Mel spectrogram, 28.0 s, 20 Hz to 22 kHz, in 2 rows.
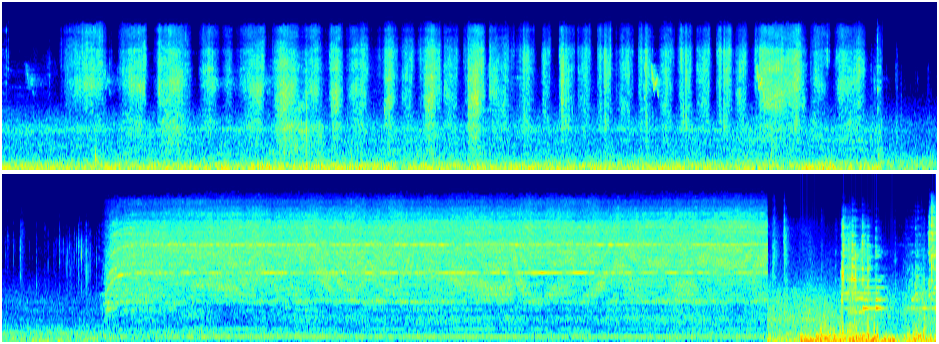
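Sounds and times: paintbrush scrubbing on rough surface: 0.9s - 13.2s
steady low rumble: 25.5s - 28.0s.

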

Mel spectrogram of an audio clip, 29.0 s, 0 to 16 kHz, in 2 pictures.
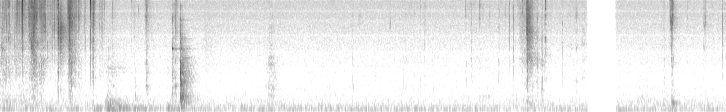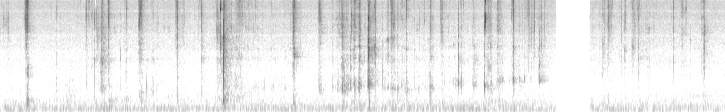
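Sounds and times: slime squelching and popping: 0.0s - 2.1s.

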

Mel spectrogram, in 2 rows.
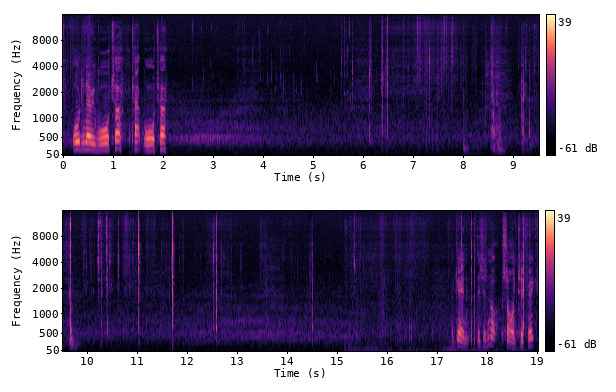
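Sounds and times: water trickling into plastic tub: 2.5s - 6.2s.

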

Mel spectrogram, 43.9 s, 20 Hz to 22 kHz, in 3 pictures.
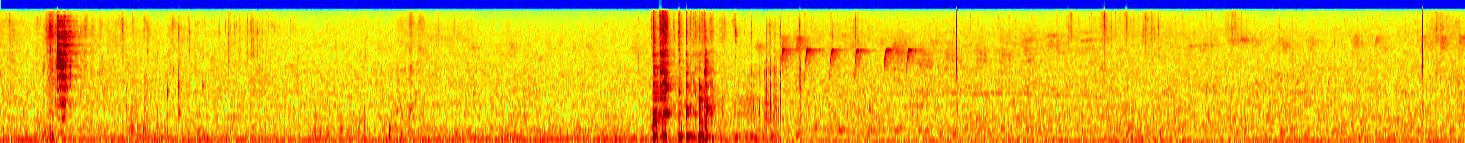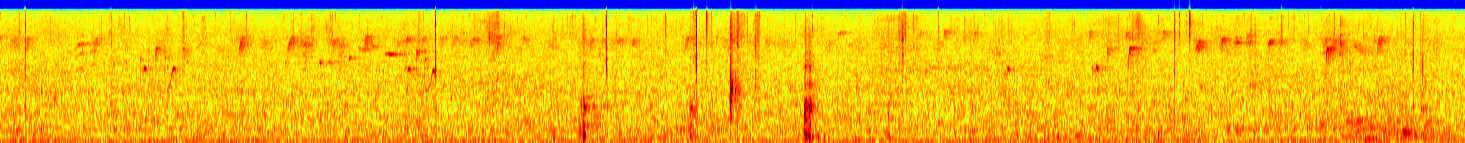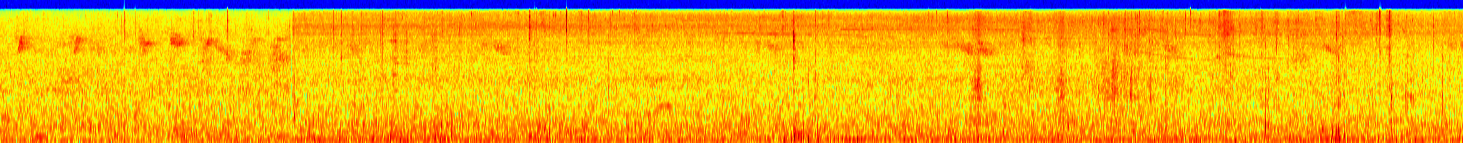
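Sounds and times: metal pot clattering: 0.5s - 0.9s, 6.5s - 7.8s
birds chirping: 11.7s - 43.9s.

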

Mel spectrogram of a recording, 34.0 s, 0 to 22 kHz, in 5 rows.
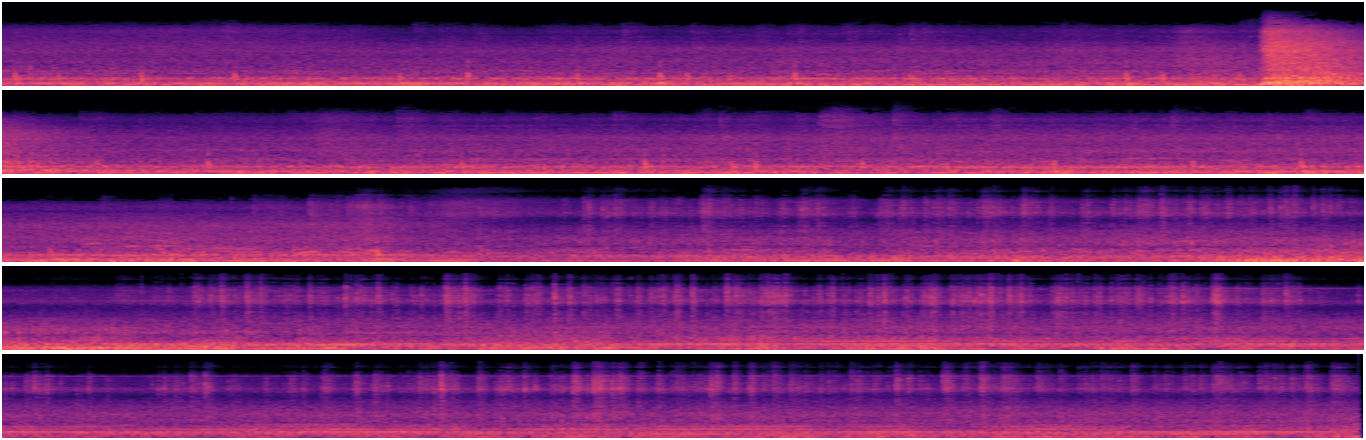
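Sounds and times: vehicle engine rumbling: 0.0s - 34.0s
faint clicking: 15.1s - 34.0s.

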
